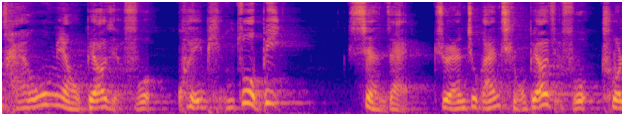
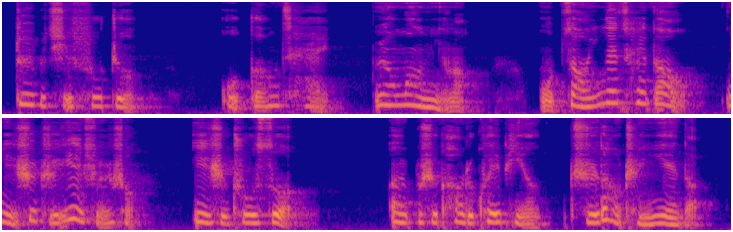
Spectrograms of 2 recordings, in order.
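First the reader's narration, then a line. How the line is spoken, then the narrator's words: Low voice. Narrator (Chinese): 艾美低声说道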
